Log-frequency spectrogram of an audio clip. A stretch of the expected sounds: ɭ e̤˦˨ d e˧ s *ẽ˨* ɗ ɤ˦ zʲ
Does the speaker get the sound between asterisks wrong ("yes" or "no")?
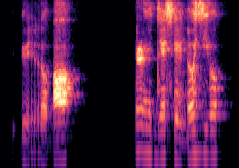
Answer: no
